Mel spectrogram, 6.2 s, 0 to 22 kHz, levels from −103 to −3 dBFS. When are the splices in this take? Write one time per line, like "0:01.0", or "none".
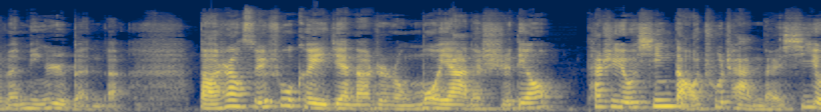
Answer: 0:04.3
